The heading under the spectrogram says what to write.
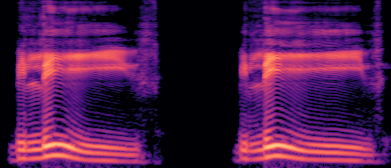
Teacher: পরবর্তী শব্দ আমরা হচ্ছে believe, believe, হ্যাঁ, বি শর্ট ই, বি, এবং স্ট্রেস হচ্ছে লিভের উপরে, এলের উচ্চারণ ল এবং লং ই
